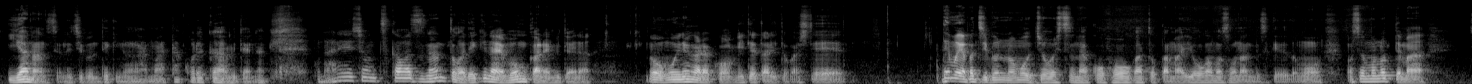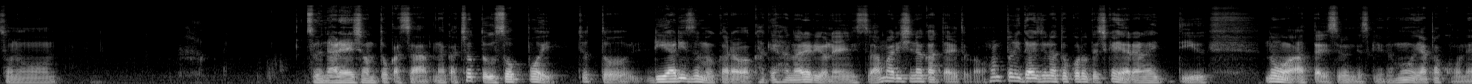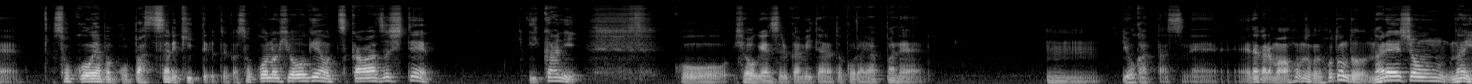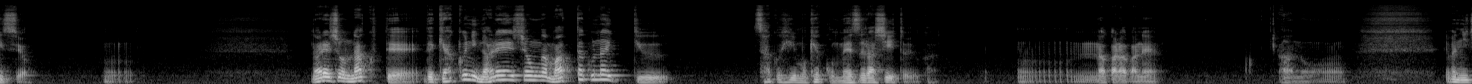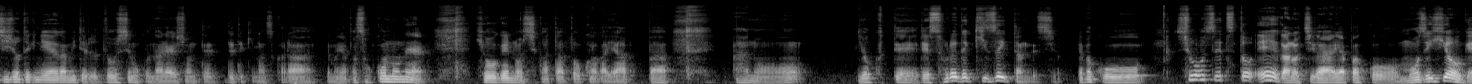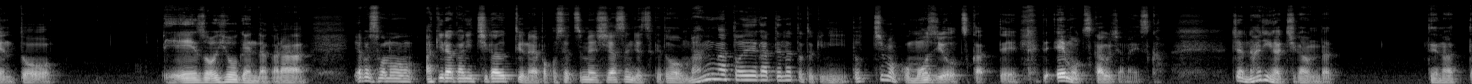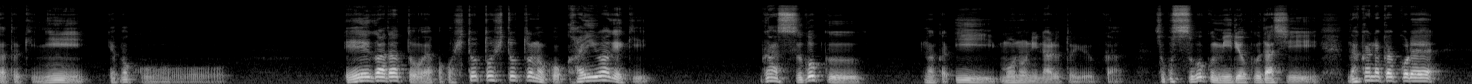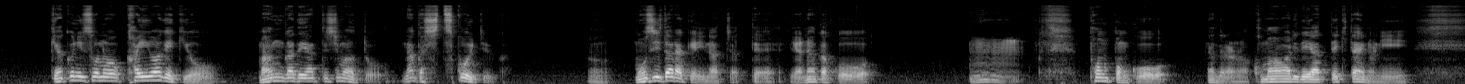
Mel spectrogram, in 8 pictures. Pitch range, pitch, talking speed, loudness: 85-135 Hz, 100 Hz, 335 characters per minute, -22 LUFS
